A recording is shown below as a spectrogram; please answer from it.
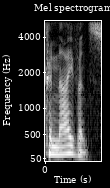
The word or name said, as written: connivance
